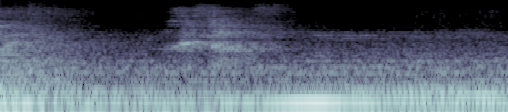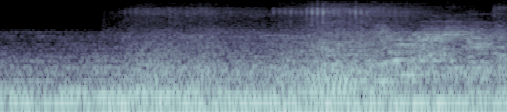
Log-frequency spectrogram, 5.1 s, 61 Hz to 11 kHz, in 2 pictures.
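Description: A deep, steady rumble rises under the simulated space elevator liftoff on Disney's Space 220 ride, with a swell early on and muffled voices in the background.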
